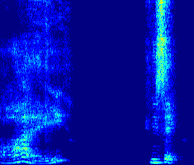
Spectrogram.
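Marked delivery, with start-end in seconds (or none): 0.0-0.9 very soft, hushed, drawn-out delivery. Showing one of his favorite quiet greetings, very soft hi. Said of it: "do this really soft".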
